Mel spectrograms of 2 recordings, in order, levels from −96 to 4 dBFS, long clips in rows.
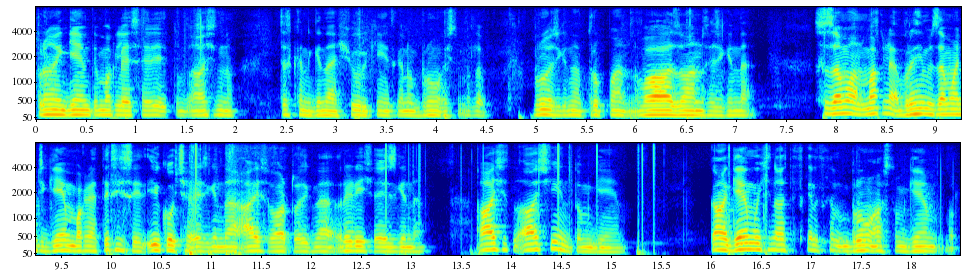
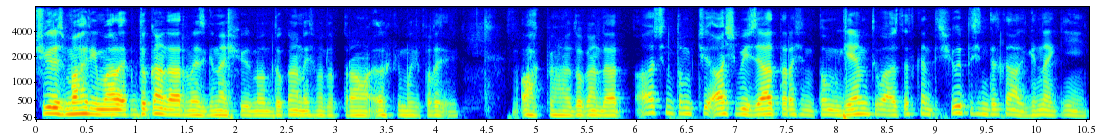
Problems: background sounds at intervals, low volume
